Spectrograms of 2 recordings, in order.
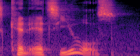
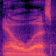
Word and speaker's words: Elwes: How to pronounce Carrie Yules. There's a lot of stuff online about it too. I've heard it before. It's Yules. Carrie. Yeah, this is saying L West, but that's not right.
